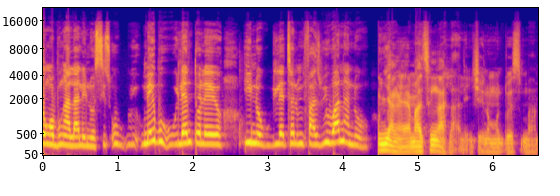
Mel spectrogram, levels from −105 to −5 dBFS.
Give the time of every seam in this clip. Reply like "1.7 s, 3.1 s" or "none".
4.4 s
